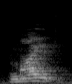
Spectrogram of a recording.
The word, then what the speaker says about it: might: माइट, MIGHT, जी silent है यहां पे, माइट। साई, SIHHIH, साई।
